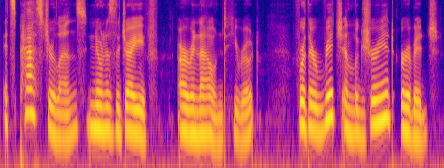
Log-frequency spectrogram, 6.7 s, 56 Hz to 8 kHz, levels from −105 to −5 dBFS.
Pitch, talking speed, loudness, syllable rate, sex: 170 Hz, 155 wpm, -18 LUFS, 5.0 syllables/s, female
